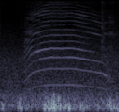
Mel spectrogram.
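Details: Hungry Himalayan cat urging for food with one clear, harmonic-rich meow that swells and then slowly falls over nearly a second, low household hum underneath.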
